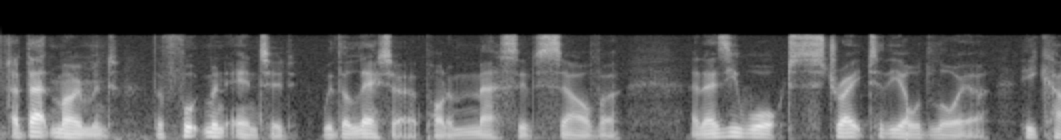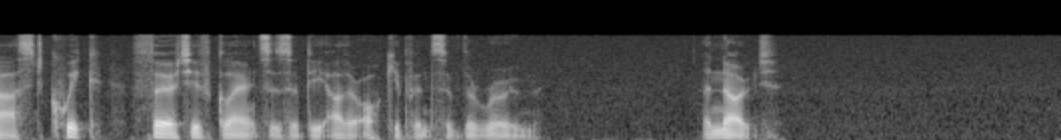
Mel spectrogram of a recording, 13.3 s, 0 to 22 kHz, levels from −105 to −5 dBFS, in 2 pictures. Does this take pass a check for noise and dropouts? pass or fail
pass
